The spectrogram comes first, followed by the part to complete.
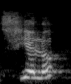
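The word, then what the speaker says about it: SciELO: investiguen en páginas como cielo que se escribe sc leo o redalyc que lee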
